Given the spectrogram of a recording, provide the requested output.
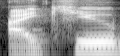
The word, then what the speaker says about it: iCUE: I learned it's pronounced IQ, but it's ICUE, their software.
